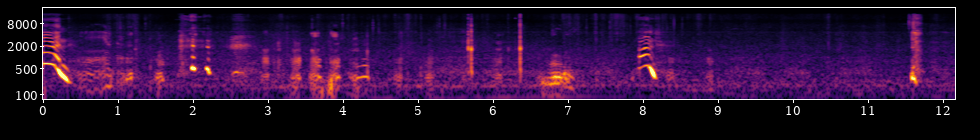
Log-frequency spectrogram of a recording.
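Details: Stubborn pig that refuses to go into the house and plops down on the ground; sharp descending squeals at the start, near eight seconds and near the end, with grunts, rustling and clicks between.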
